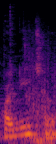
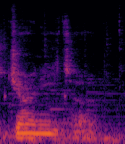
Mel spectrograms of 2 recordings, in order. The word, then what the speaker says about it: Juanito: the tunnel system that Juanito made. So thanks, Juanito. Your name has a J in it. I want to pronounce it as Janito. And that's me being Anglo, so there we have it.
